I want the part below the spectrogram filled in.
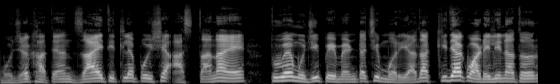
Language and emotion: Goan Konkani, angry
